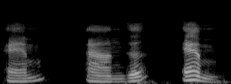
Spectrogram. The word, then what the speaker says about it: M&M's: And, entonces cuando lo dices rápido decimos M and M, M and M, M and M, por eso decimos M, N, M, haz de cuenta que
